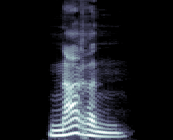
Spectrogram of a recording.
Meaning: 1. plural of Narr 2. genitive of Narr
- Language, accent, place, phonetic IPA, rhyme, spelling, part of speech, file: German, Germany, Berlin, [ˈnaʁən], -aʁən, Narren, noun, De-Narren.ogg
